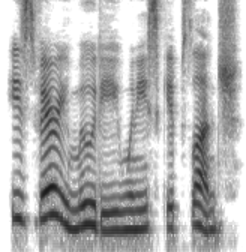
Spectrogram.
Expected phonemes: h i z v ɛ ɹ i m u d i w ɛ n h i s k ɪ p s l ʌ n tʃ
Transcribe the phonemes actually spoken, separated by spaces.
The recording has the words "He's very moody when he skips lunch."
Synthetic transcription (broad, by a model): h i z v ɛ ɹ i m u d i w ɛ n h i s k ɪ p s l ʌ n tʃ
